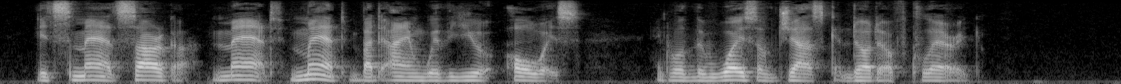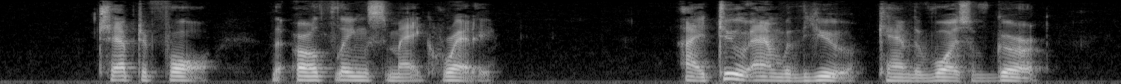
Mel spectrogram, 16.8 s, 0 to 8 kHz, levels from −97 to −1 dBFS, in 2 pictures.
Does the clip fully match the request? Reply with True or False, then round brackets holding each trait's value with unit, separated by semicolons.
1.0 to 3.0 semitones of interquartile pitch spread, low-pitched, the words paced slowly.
True (2.5 semitones; 130 Hz; 130 wpm)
